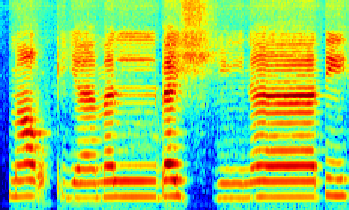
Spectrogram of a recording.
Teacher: مریم البینات، یا مشدد ہے، اس کو دباؤ اور پریشر سے پڑھیں گے، اور نون کے اوپر کھڑی زبر کی وجہ سے اس کو ہم نے ایک الف کے برابر کھنچاؤ دے کر پڑھنا ہے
